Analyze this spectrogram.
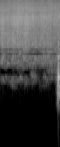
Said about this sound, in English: Right, there's too much chaotic energy. Can you hear that? Can you hear the onions burning?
